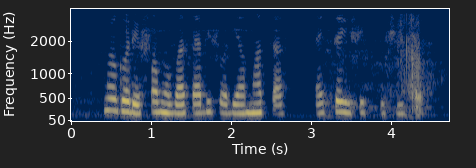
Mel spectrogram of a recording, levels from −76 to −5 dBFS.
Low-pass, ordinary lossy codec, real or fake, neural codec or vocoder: 3.6 kHz; none; real; none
